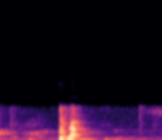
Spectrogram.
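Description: One short vocal sound from a woman, with a sudden start and falling pitch, about a second in; quiet room tone around it.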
